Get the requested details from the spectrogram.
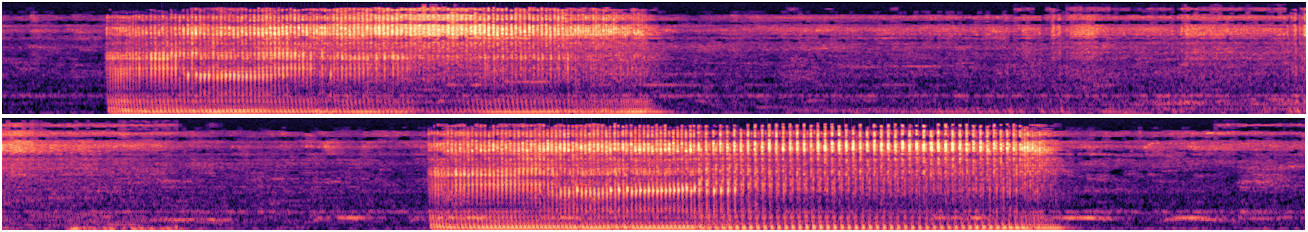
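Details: A bulldog's heavy snoring, which the owner jokes sounds like a pig. Two long, loud, low rattling snorts come about eight seconds apart, with quieter noisy breathing between them.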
